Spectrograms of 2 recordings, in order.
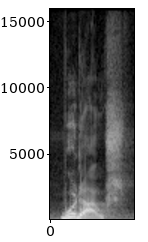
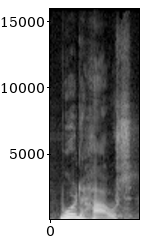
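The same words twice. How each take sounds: First: The h is dropped, in the local dialect. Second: The h is sounded, in standard English.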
